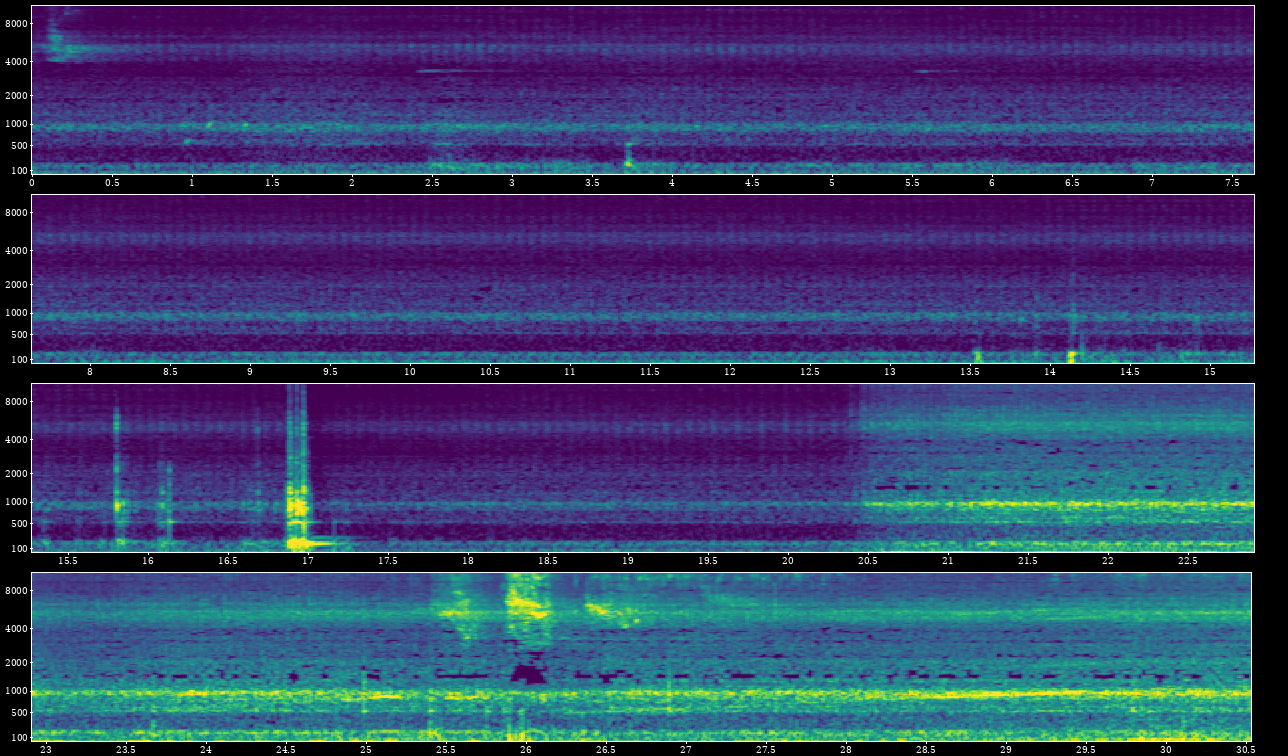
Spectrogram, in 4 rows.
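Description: Go-kart running on an indoor track, heard from the driver's seat. It is quieter at first, with a sharp knock about 17 seconds in, then gets much louder about 20 seconds in as it picks up speed.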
